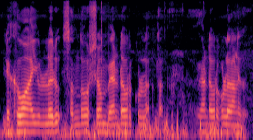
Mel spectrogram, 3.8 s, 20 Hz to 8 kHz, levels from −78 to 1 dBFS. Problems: constant background noise, low volume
